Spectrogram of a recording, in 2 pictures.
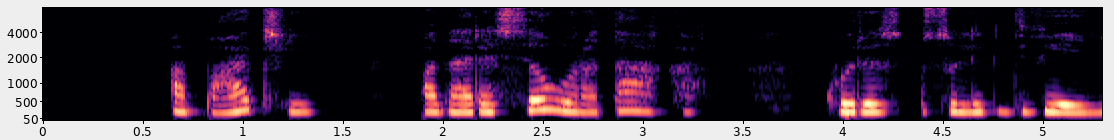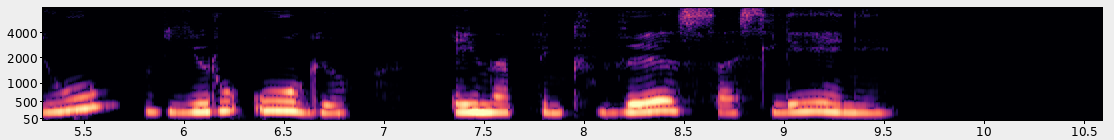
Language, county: Lithuanian, Klaipėda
